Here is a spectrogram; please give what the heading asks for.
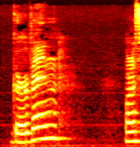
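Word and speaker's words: Girvan: but it is g-i-r-v-a-n i think it's like girvin i want to say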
